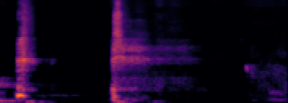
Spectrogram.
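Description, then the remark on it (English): A puppy named Theodore gives two short, sharp snorts about a second apart after someone blows on his face to stop him biting, fairly loud, each a quick breathy burst through the nose, followed by near silence. “The only way he stops biting is if you blow on his face, and it is the funniest thing ever.”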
